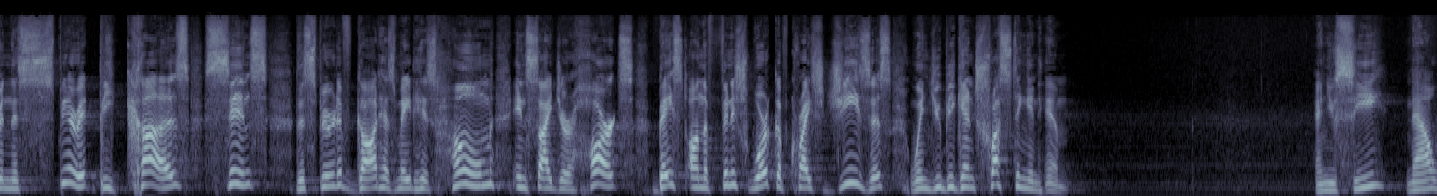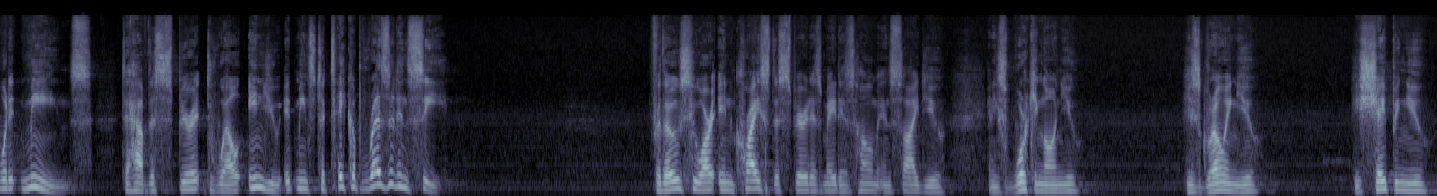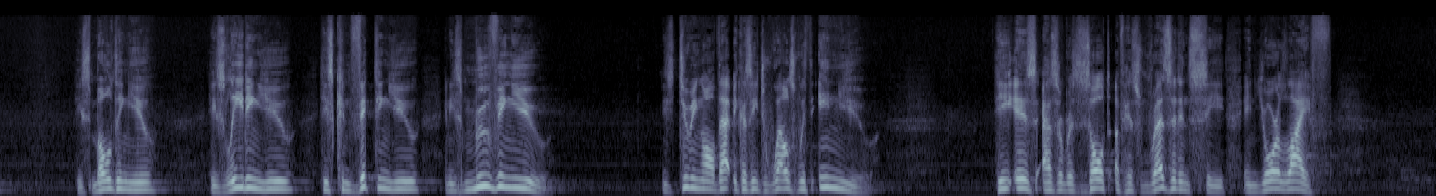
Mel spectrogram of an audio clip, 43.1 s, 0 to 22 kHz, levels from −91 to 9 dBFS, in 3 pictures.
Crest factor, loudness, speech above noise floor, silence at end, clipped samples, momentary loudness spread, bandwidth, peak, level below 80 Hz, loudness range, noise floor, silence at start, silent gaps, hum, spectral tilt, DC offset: 20 dB; -28 LUFS; 41 dB; 1.05 s; under 0.1%; 13 LU; 16 kHz; -10 dBFS; -80 dBFS; 7 LU; -70 dBFS; 0 s; none; none; -3 dB/octave; under 0.1%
